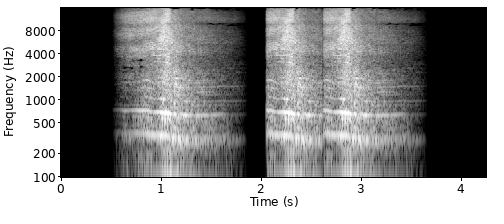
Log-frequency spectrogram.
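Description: Intro sound effect: two loud whooshing rushes of air, each carrying a steady low hum, swelling and then fading away. The second rush swells twice.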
